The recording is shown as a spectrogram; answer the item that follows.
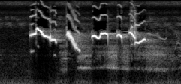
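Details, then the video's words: Oriental magpie-robin song after dawn: four bright whistled phrases, wavering and dipping, each about a third of a second long with short gaps between them. "TERAPI KACER HABIS SUBUH PEMULIH AMPUH KACER SETRES CEPAT GACOR"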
